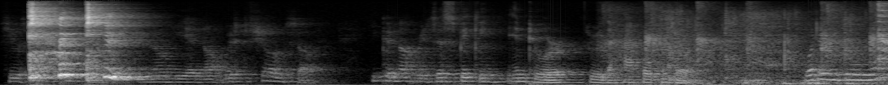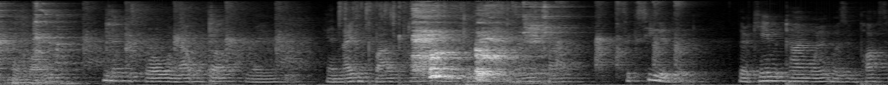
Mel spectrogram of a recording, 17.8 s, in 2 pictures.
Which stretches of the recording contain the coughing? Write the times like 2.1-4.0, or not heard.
0.2-1.2, 7.7-9.6, 13.0-14.3.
